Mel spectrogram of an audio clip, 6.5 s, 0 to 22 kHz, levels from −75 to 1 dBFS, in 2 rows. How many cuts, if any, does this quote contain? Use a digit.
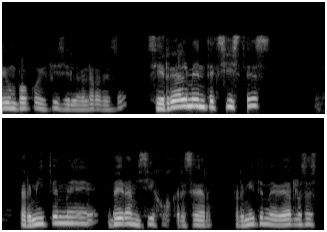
2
